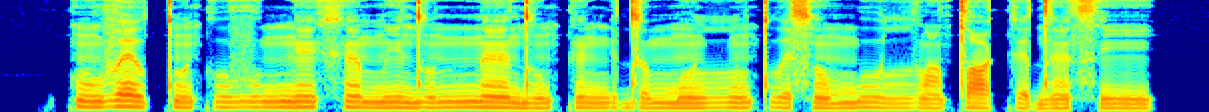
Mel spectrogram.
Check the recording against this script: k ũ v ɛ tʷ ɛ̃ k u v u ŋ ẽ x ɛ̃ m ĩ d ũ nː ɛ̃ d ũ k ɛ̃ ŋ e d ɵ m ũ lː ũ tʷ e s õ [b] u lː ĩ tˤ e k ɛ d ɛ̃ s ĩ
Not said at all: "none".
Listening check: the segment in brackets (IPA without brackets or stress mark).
m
